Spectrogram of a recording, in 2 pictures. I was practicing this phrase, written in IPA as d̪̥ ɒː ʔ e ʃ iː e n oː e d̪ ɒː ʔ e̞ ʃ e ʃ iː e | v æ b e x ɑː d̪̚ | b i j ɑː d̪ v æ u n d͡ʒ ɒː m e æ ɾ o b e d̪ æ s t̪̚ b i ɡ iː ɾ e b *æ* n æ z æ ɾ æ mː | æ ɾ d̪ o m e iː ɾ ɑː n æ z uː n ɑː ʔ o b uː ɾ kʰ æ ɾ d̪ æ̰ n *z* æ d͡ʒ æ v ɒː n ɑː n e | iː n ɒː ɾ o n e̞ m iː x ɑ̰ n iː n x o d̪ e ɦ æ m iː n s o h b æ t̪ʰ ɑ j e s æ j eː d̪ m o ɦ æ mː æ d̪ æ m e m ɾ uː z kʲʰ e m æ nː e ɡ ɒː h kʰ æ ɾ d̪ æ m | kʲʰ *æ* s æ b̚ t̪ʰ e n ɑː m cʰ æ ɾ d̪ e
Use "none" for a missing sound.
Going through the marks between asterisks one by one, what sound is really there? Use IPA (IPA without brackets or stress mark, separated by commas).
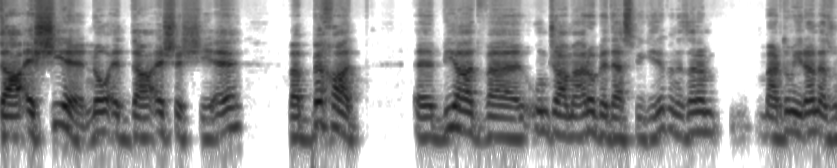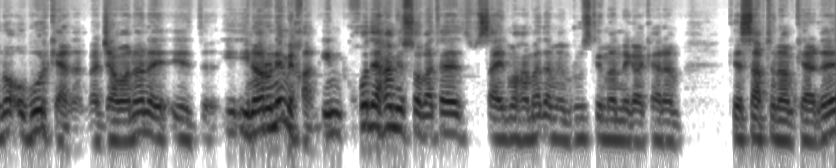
e, v, e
